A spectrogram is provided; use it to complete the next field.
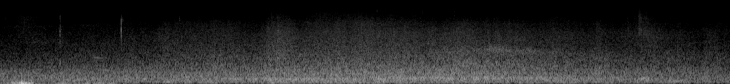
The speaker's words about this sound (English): the wind's only blowing over the tent most of the time, so we'll be fine.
